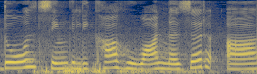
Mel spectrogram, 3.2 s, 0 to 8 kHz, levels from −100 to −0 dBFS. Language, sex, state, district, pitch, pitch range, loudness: Hindi, female, Punjab, Fazilka, 215 Hz, 200-255 Hz, -15 LUFS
